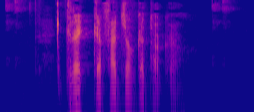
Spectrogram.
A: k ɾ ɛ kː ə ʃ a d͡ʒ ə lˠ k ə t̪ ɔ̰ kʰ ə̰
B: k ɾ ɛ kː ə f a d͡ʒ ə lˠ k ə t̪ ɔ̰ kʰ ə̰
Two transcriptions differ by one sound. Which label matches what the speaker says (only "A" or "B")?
B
